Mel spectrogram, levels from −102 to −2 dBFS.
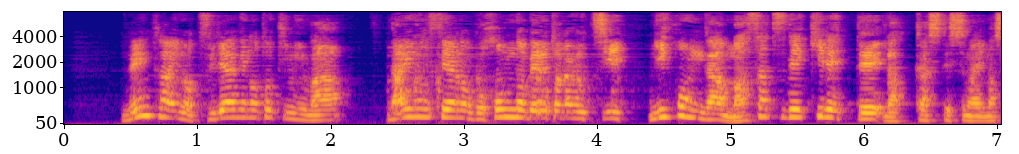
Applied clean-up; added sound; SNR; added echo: neural mask model DeepFilterNet 3.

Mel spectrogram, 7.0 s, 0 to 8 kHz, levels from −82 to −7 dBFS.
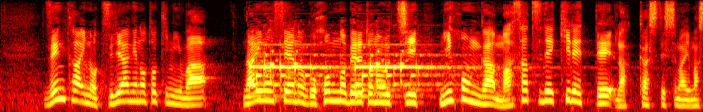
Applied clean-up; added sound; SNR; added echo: none; none; none; none.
